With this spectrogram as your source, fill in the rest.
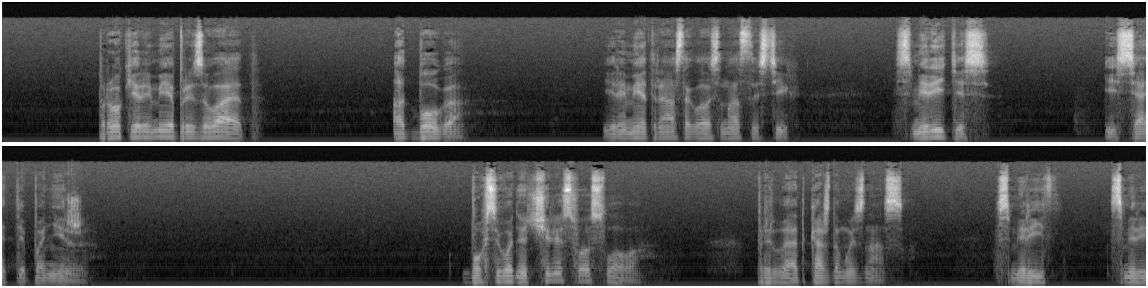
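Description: A man speaks with animation through a microphone in a large echoing hall, pausing between phrases.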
